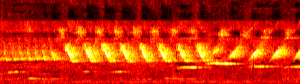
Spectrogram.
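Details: Crested jay used as a master recording, giving a fast series of about a dozen sharp high chirps repeated evenly, each note a short downslurred tick, over a faint steady whine and soft lower notes.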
